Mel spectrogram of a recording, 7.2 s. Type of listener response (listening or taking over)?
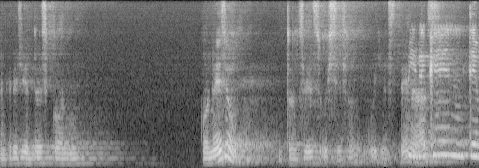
taking over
